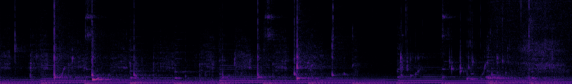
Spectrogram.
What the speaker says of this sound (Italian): si è separato un po' l'uovo, rimescoliamo il tutto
